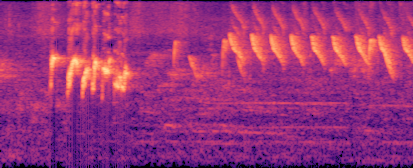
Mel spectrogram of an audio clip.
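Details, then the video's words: Caged red-whiskered bulbul delivering a loud, bright warbled phrase of quick rising and falling notes, while a steady background series of thin downslurred whistles repeats about three times per second. "นกปรอดหัวจุก นกปรอดหัวจุก เสียงนกกรงหัวจุก"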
